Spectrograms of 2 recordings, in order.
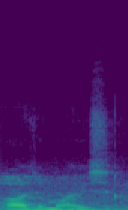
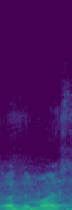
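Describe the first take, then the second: First: The first vowel is long. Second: The first vowel is short. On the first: The speaker calls it right. "बड़ो आवे" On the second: The speaker calls it wrong. "गलत है"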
